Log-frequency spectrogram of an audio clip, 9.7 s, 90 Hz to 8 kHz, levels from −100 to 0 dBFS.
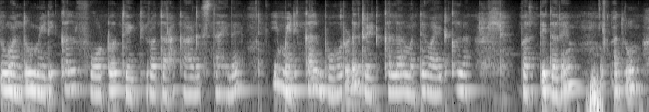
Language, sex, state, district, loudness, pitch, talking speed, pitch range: Kannada, female, Karnataka, Bellary, -19 LUFS, 210 Hz, 115 wpm, 195-215 Hz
